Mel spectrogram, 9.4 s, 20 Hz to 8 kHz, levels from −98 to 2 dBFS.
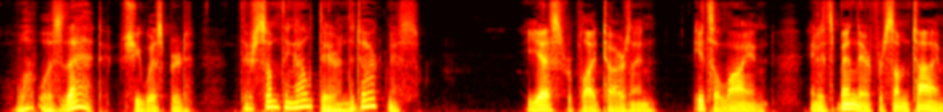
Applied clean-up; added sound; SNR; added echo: none; none; none; none.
